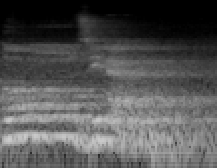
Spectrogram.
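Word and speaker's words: أُنْزِلَ: Kalau ausat pertengahan antara n dan n. Jadi antara n dan n. Ini cara bacanya. Contoh, unzila.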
